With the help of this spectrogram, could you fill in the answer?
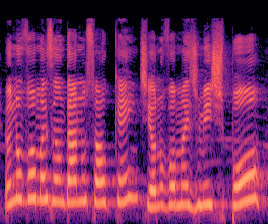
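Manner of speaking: acted-out jubilant relief; woman rejoicing. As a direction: celebrate as the relieved woman, pitch rising. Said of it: "A mulher deve ter pensado assim".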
